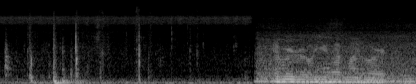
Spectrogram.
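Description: A few light clicks and knocks, then about two and a half seconds in an abrupt change to a louder steady low hum with a voice or singing over it.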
